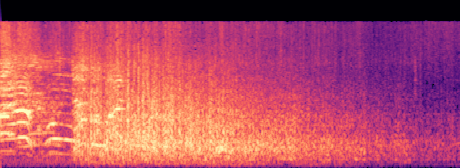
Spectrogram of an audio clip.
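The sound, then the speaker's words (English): A German guided rocket explodes in wartime London. A brief voice comes first, then a single massive blast erupts and rumbles on, slowly fading away over several seconds. “Today, the Germans launched a new terror weapon against the city of London. This weapon is a guided rocket fired from fixed emplacements on the French coast.”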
